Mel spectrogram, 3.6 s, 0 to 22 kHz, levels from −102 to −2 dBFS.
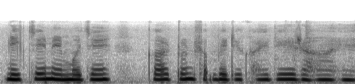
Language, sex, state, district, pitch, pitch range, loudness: Hindi, female, Arunachal Pradesh, Longding, 235 Hz, 230-240 Hz, -12 LUFS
